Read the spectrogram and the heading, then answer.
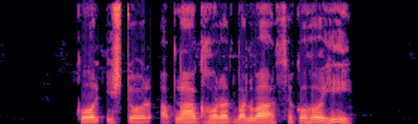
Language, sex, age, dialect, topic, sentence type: Magahi, male, 25-30, Northeastern/Surjapuri, agriculture, question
